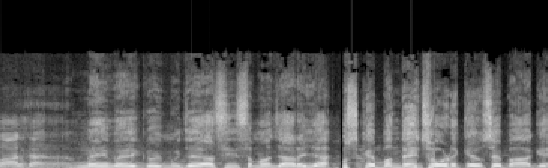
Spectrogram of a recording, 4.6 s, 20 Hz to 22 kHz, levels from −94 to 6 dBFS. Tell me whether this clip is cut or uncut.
cut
